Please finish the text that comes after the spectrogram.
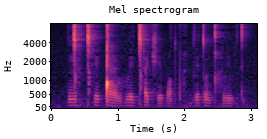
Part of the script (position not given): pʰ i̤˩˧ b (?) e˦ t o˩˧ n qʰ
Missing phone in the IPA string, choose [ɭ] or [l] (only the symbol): l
